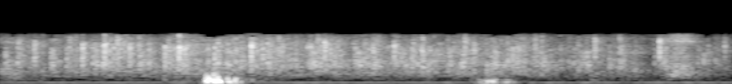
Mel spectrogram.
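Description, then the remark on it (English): A church audience gives a praise clap to the Lord during a sermon, clapping steadily for several seconds, a dense, even wash of many hands with a couple of low thumps mixed in, then the clapping thins slightly toward the end. “Give the Lord a praise clap.”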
